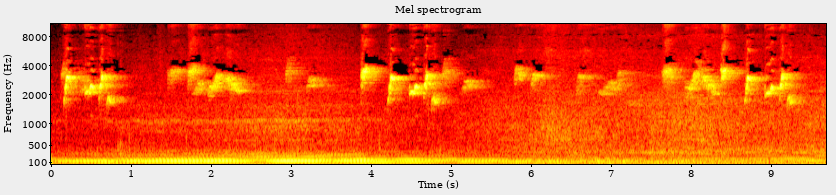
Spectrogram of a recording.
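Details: Red-whiskered bulbul in energetic song, clusters of bright chirpy whistles and falling slurs repeated several times, separated by brief gaps, with a low humming background.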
